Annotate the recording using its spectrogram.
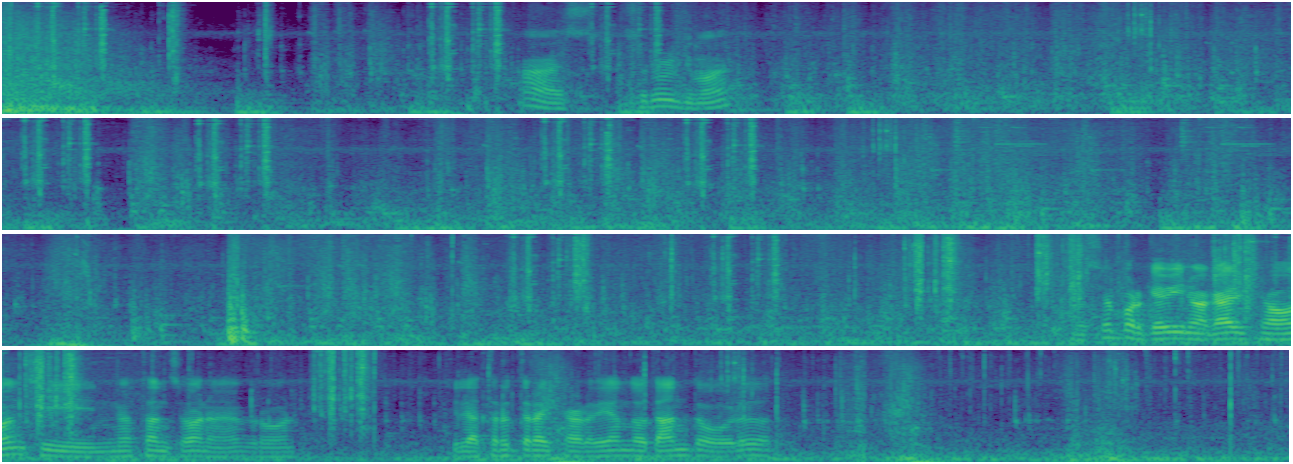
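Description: Keyboard keys click rapidly.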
